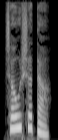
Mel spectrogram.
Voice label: "ಚೌಶೀತಿ", Kannada

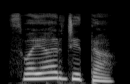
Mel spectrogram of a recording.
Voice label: "ಸ್ವಯಾರ್ಜಿತ", Kannada

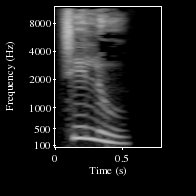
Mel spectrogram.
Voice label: "ಚಿಲು", Kannada

